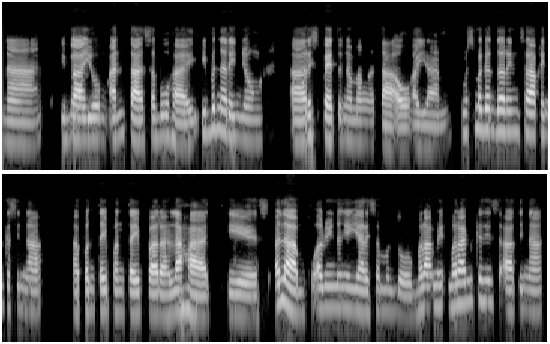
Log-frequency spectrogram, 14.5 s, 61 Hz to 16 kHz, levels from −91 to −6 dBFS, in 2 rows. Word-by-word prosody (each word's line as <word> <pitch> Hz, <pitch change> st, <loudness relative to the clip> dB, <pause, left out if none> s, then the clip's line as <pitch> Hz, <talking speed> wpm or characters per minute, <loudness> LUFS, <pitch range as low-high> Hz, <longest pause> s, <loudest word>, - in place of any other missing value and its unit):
na 150 Hz, -2 st, -2 dB, 0.3 s
iba 170 Hz, 0 st, +5 dB
yung 170 Hz, 0 st, -3 dB
antas 170 Hz, -2 st, +3 dB
sa -, -, 0 dB
buhay, 170 Hz, -5 st, -1 dB
iba 210 Hz, +3 st, -5 dB
na 225 Hz, -2 st, +1 dB
rin 185 Hz, -2 st, -1 dB
yung, 160 Hz, -1 st, -7 dB, 0.4 s
ah, 160 Hz, 0 st, +3 dB
respeto 175 Hz, -3 st, +2 dB
ng 165 Hz, -1 st, -5 dB
mga 155 Hz, -1 st, -8 dB
tao, 130 Hz, -2 st, +1 dB
ayan. 135 Hz, -1 st, -4 dB, 0.3 s
Mas 210 Hz, 0 st, -10 dB
maganda 230 Hz, -2 st, +2 dB
rin 220 Hz, 0 st, -6 dB
sa'kin 195 Hz, -2 st, +3 dB
kasi 195 Hz, 0 st, -11 dB
na, 170 Hz, -2 st, -2 dB, 0.5 s
ah, 155 Hz, -, -3 dB
pantay-pantay 170 Hz, -2 st, -1 dB
para 155 Hz, -2 st, +4 dB
lahat 155 Hz, -4 st, +4 dB, 0.2 s
is 145 Hz, -, -3 dB
alam 170 Hz, -8 st, +7 dB
kung -, -, -8 dB
ano 190 Hz, -, -3 dB
yung 195 Hz, 0 st, -5 dB
nangyayari 180 Hz, -3 st, -1 dB
sa 175 Hz, +2 st, -10 dB
mundo. 165 Hz, -4 st, -8 dB
Marami 195 Hz, +2 st, 0 dB
marami 220 Hz, +4 st, +2 dB
kasing 235 Hz, -2 st, -6 dB
sa 175 Hz, -, 0 dB
atin 180 Hz, +1 st, -12 dB
na, 170 Hz, -1 st, -2 dB
170 Hz, 165 wpm, -24 LUFS, 155-195 Hz, 0.5 s, alam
